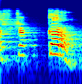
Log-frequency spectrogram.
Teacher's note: इस सा को बोलते समय जीभ तालू पर लगी थी। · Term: तालव्य शाह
